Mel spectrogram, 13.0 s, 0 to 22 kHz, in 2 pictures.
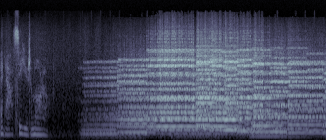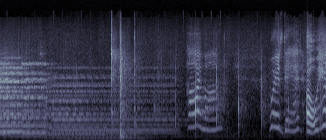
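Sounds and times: organ chords: 0:01.6 - 0:10.2.

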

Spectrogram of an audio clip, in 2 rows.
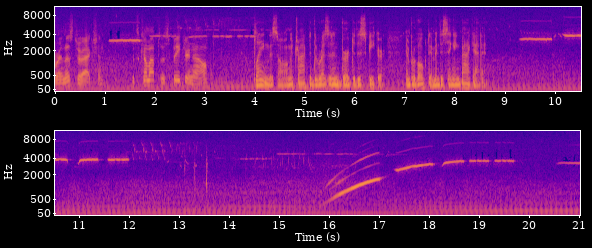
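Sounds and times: recorded birdsong over loudspeaker: 0:00.0 - 0:21.0
sparrow whistled song: 0:01.0 - 0:04.4, 0:08.7 - 0:19.8, 0:20.5 - 0:21.0
quick falling chirps: 0:15.6 - 0:19.7.

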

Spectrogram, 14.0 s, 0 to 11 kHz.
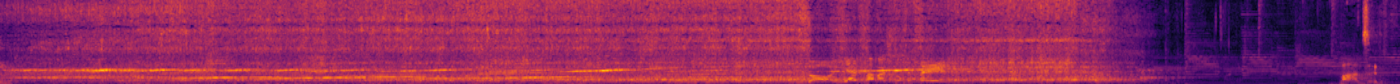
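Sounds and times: soup churning in mixing bowl: 0:00.0 - 0:11.9
food processor motor whining: 0:00.0 - 0:12.0.

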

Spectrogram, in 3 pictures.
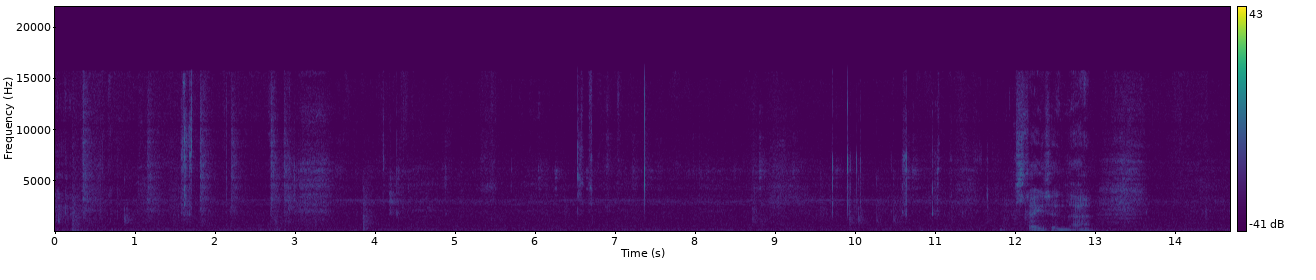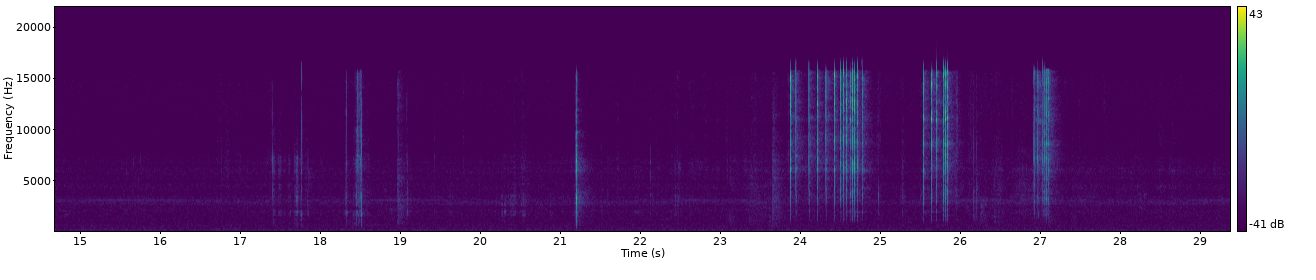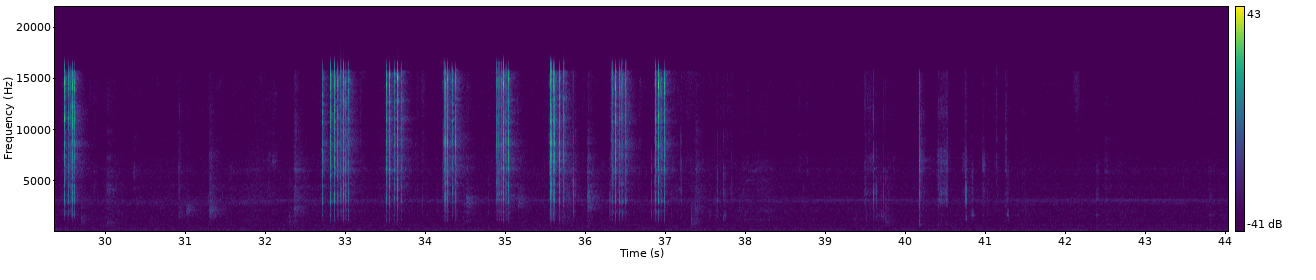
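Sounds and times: metal parts clicking: 0:23.9 - 0:24.8, 0:25.5 - 0:26.0, 0:26.9 - 0:27.2, 0:29.5 - 0:29.7, 0:32.7 - 0:37.8.

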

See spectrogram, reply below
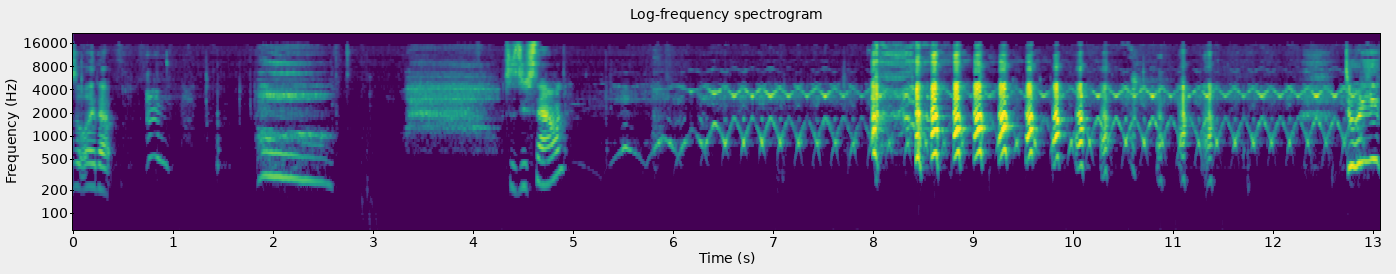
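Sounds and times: toy spaceship warbling chirp: 0:05.4 - 0:08.1, 0:10.0 - 0:13.0.

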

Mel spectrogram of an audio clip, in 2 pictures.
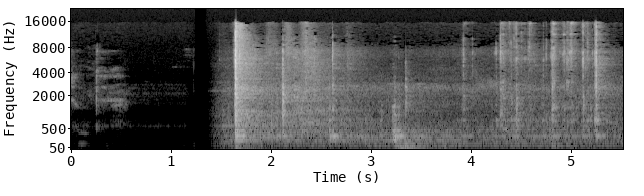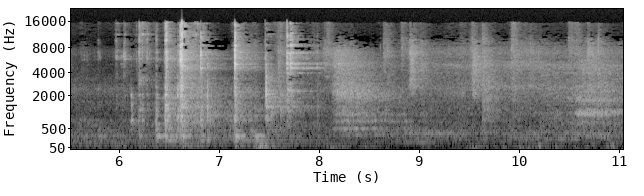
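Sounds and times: metal bolt clacking and rattling: 0:03.9 - 0:08.6.

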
